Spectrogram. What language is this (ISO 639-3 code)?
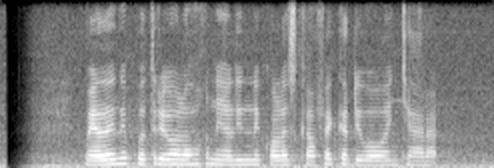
sun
